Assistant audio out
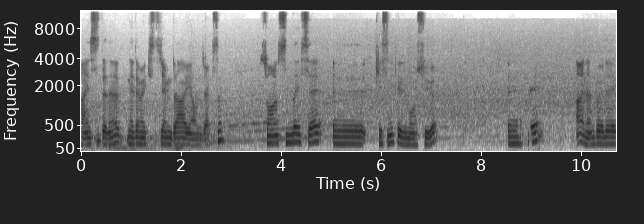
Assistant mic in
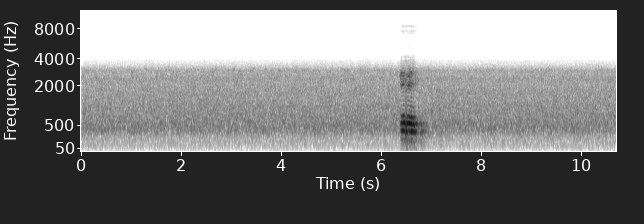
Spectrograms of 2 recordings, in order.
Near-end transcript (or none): Evet.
